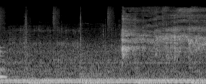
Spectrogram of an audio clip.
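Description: Hydrafacial machine's vacuum extraction pen running on the skin: a steady motor hum with a pulsing undertone, and a hiss of suction from just past the middle.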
